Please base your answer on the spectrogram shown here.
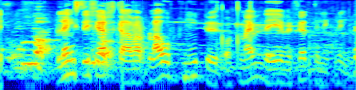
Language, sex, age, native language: Icelandic, male, 50-59, Icelandic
